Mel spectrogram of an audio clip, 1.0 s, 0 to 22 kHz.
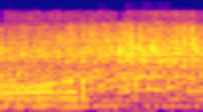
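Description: Renault Clio number 95 racing at the Biķernieku circuit, engine droning loud and close with steady harmonic tones and a tyre scrub, a continuous full-throttle pass lasting about a second.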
